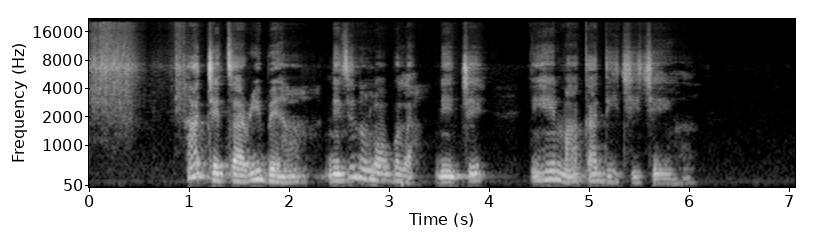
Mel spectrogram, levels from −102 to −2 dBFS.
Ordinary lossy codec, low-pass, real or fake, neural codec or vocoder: none; none; fake; vocoder, 48 kHz, 128 mel bands, Vocos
